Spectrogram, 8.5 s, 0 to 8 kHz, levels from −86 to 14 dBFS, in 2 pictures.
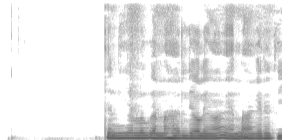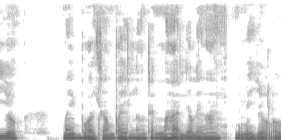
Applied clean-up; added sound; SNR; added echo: none; none; none; none.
